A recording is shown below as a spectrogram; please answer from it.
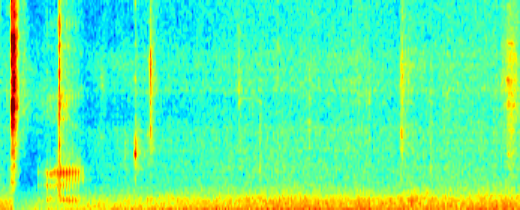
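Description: Steady low rumble of a car on the move, heard from inside the cabin, with a few faint clicks.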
